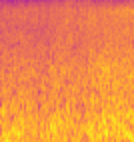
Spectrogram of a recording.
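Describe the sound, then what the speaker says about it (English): Surf rolls in and breaks against rocks along a shoreline with a wall running out into the water, a steady close wash of waves with some wind noise, no talking. "area down here with waves breaking in the rocks and a wall going out"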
